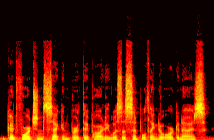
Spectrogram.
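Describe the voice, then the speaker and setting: A man's voice: lowish voice, quick pace, a bit bright. Male storybook narrator over music. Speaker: fan fiction reader.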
